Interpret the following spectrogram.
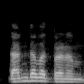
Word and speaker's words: Dandavat Pranam: Dandavat Pranam, Prabhu.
